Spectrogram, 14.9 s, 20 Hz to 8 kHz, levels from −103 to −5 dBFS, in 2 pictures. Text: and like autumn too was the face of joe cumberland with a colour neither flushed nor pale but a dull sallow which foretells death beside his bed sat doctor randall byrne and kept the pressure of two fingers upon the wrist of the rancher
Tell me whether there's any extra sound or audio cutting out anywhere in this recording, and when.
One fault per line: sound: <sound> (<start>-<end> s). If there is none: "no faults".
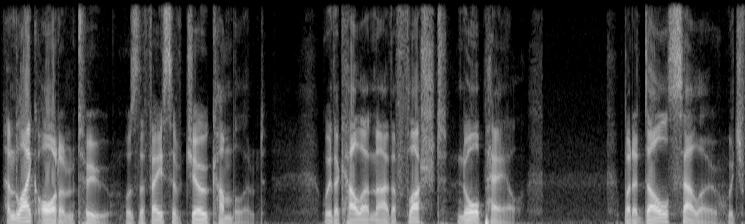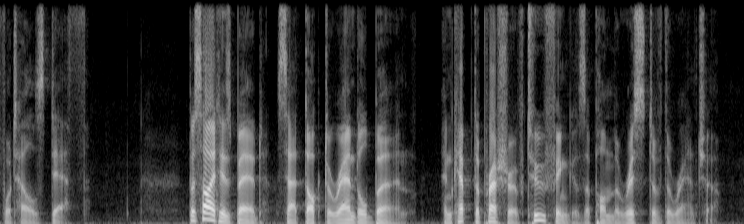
no faults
